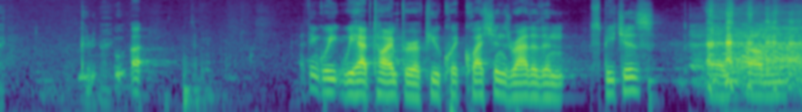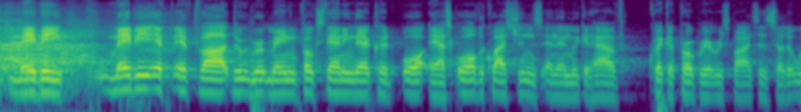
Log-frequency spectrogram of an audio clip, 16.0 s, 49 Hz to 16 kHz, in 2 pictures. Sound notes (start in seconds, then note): 6.8 audience laughing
